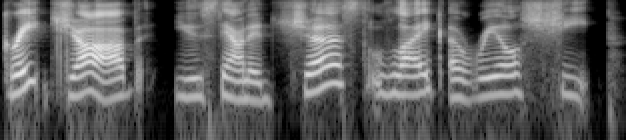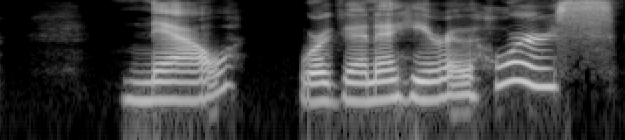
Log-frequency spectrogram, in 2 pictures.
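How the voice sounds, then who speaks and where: A woman's voice: medium pitch, animated, extremely slow, sharp tone, clean tone, dry recording, heavily acted. A woman voicing a cute, cheerful male pixie pig who hosts a children's farm-sounds lesson. She gushes over the animals and keeps encouraging the kids to join in. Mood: sweet, encouraging. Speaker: children's show host.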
